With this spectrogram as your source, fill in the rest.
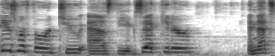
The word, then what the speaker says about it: Executor: That's not how you're supposed to pronounce it. It's Executor.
